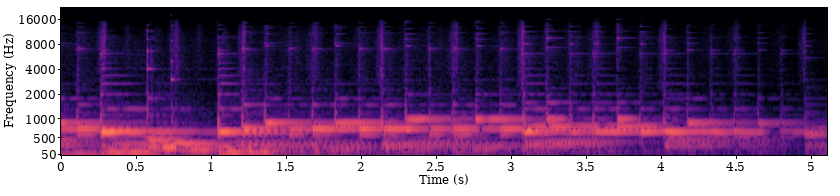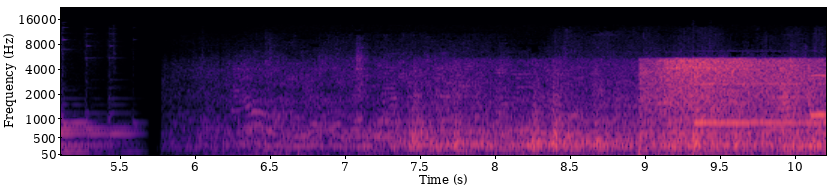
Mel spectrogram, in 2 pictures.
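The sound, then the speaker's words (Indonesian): A passenger train runs on rails on a journey from Yogyakarta to Jakarta, after a short passage of tonal music. The train gives a steady, loud rumbling rush that grows brighter and more hissing toward the end. “saatnya mereka kembali pulang ke Jakarta dengan naik kereta api.”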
